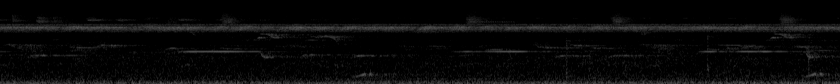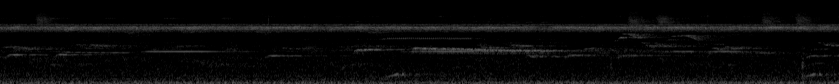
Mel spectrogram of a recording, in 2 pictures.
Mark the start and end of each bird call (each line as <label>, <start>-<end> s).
Hauxwell's Thrush (Turdus hauxwelli), 0.0-16.8 s
White-throated Toucan (Ramphastos tucanus), 0.0-16.8 s
Amazonian Motmot (Momotus momota), 3.4-3.9 s
Amazonian Motmot (Momotus momota), 8.0-8.4 s
Black-faced Antthrush (Formicarius analis), 11.9-14.0 s
Amazonian Motmot (Momotus momota), 12.2-12.6 s
Amazonian Motmot (Momotus momota), 16.4-16.8 s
